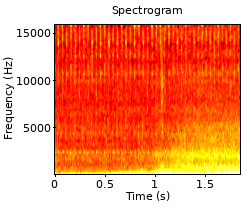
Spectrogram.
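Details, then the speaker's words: Suzuki Ciaz after AC compressor clutch set replacement, compressor oil change and drier replacement, idling warm with AC on, 34°C outside: steady even hum, no clutch rattle; normal idle with AC on. "ทำงานปกติทุกอย่างนะครับแอร์ปรับครับปกติครับ"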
